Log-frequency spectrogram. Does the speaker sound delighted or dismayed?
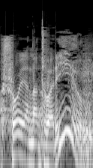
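delighted. It is said with delighted admiration. The speaker is pleased with what was made. The speaker calls it right. "если вы хотите говорить, о, что я натворил"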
